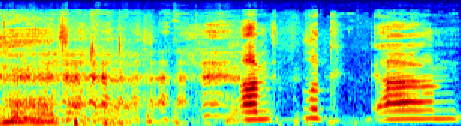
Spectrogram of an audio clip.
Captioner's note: laughter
